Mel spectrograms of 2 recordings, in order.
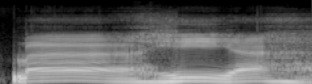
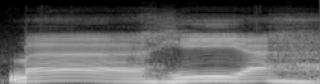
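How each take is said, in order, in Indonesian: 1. Bunyi h-nya jelas, dengan hembusan nafas yang mengalir. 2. Bunyi h-nya jelas, dengan hembusan nafas yang mengalir.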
